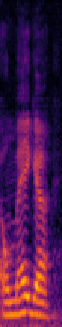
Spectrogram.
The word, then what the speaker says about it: Omega: a long a sound the Omega is a long o sound so it's Omega so two words to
